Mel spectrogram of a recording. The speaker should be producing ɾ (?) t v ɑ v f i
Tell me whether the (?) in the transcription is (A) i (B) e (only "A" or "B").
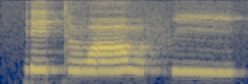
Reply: B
